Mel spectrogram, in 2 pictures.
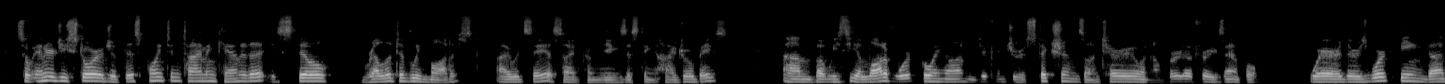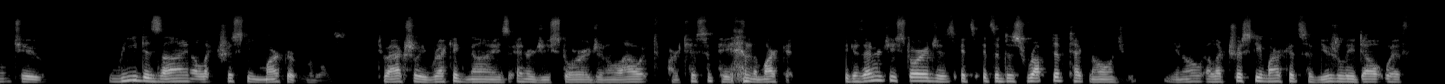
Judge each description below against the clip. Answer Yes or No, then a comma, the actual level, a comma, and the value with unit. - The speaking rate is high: No, average, 170 wpm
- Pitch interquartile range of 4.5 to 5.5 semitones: No, average, 4.1 semitones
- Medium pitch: No, low, 130 Hz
